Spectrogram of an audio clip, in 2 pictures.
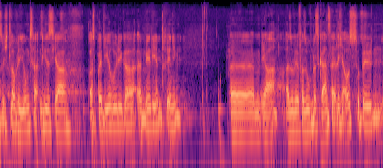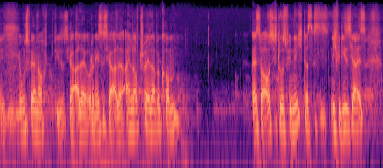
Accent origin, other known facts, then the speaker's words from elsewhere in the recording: Essen, North Rhine-Westphalia, Germany; Steht immer ein Trainingslager in Essen an, in meiner Heimatstadt.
